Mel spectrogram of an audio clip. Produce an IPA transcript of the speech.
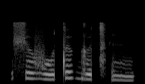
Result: ʃ ɨ v u t ɨ ɡ ɨ t͡sʼ i

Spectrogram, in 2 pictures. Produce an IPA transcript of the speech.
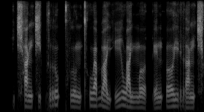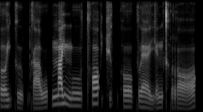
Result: t͡ɕʰ a˧ ŋ t͡ɕ i˨˩ t̚ k r u˥˩ ʔ kʰ l u˩˦ n tʰ u˦˥ a̯ b a˨˩ j ʔ iː˥˩ w a˧ j m ɤː˨˩ t̚ ʔ e˧ n ʔ ɤː˥˩ j r a˧ ŋ t͡ɕʰ ɤː˥˩ j k ɯː˨˩ p̚ k a˦˥ w | m a˥˩ j m uː˧ tʰ ɔ˥˩ ʔ t͡ɕ u˥˩ k̚ h oː˧ k l ɛː˨˩ j e˧ n kʰ r ɔː˩˦

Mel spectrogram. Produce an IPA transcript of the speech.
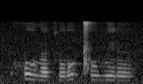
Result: h o˦˨ ð œ˨ t͡s ɾ ʊ˨ ɾ o˦ ǁ ʊ˦ v e˦ ɾ ø˧

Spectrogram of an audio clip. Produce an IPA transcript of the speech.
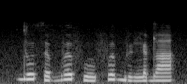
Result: d u˥ θ ɵ˩ b ɵ˥ f u˩ f ɵ˥ b ʉ˩ ŋ ɐ˥ ɖ a˥

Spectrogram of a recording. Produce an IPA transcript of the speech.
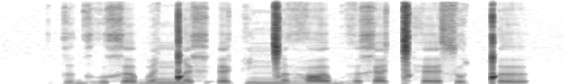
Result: k ə ɡʱ ʊ x ɜ b æ ŋ͡ǃ ɛ x ʔ ɛ k i ŋ͡ǀ ə ɦ ɑ ɐ̯ bʱ ɜ x æ ǀʰ ɛ s ʊ ǃ ə

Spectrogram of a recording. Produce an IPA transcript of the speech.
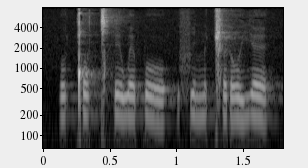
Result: o ǃ o ǀʰ e w ɛ p o | f i n ɤ ǁ ə ɽ o j ɛ

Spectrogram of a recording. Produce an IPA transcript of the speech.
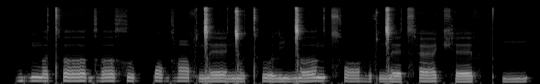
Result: bʱ ʊ ŋ ʌ tʰ ʌː ɡʱ ʌː x ʊ pː ɔ ɡʱ ɑ f ŋ͡ǀ ɛː ŋ͡ǀ ʊ tʰ ʊ l i ŋ͡ǀ ʌː ŋ t͡sʰ ɔː ɦ ʊ f ŋ͡ǀ ɛ t͡sʰ æː t͡ʃʰ ɛː f pʰ i

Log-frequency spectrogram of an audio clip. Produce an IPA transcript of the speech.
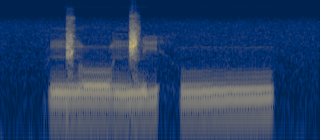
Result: ŋ͡ǁ oː ŋ͡ǁ i h uː

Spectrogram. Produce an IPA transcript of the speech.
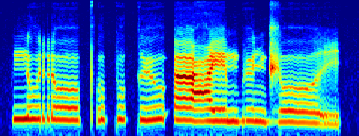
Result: n u r oː pʼ u p u k ʉ u̯ ʔ ɐː ʕ e m b ʉ n d͡ʒ oː i̯

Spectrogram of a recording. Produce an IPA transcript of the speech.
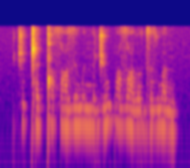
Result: t͡ʃ ɘ ǁ ɛ ǃ ɐ sˤ a z ɨ w ɘ ŋ ɐ d͡ʒ u b a zˤ ɐ l o d͡z ɐ z w ɐ ŋ

